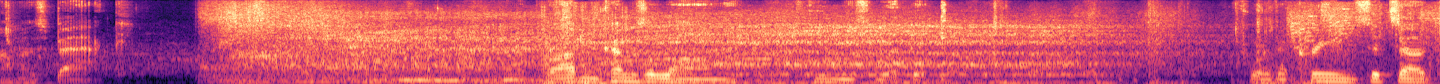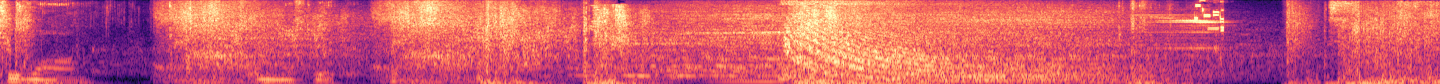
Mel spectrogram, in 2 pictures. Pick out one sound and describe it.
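Magic blasts whoosh and crackle during a fight in a video game.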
